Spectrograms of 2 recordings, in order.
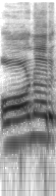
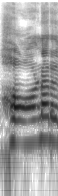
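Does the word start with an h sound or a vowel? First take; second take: vowel; h sound. First: The word starts directly with a vowel. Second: The word starts with an h sound. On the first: The speaker calls it right. "ഓണർ എന്നല്ലേ പറയാ?" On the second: The speaker calls it wrong. "ശരിക്കും അത് വായിക്കുകയാണെന്നുണ്ടെങ്കിൽ ഹോണർ എന്നാണ്"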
